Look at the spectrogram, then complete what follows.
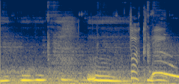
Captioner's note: dialogue echoes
